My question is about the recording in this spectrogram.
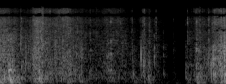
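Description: Brown paper bag rustling and crinkling as it is opened by hand, with quick irregular crackles that drop out for a moment near the end.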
